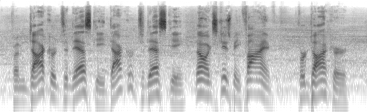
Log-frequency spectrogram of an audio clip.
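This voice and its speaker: With music in the background, a man talks in a fairly high voice. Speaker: radio sports announcer. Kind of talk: live sports commentary. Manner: halting, stumbling over words.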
